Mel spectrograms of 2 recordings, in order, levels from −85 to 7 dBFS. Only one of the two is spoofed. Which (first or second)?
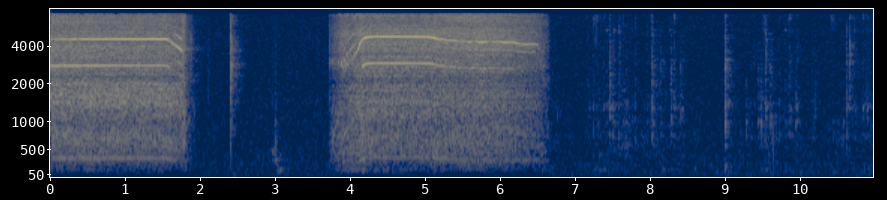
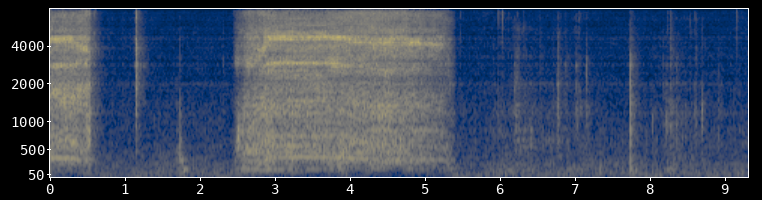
second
